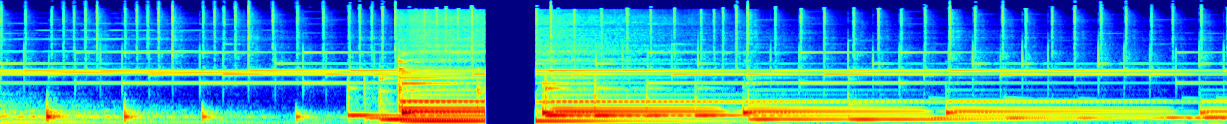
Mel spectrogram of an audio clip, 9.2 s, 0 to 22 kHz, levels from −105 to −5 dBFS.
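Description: At 3.63 s the sound cuts off mid-flow and stays silent until 4.02 s, a gap of about 0.38 s, before carrying on. This is a playback stall, likely caused by the player running short of data or its thread being held up so nothing reached the output. On a waveform the trace collapses to a flat line for that span. On a spectrogram it shows as a clean vertical band with no energy at any frequency, edged by abrupt onsets.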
